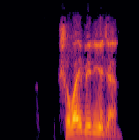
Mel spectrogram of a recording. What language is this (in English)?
Bangla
